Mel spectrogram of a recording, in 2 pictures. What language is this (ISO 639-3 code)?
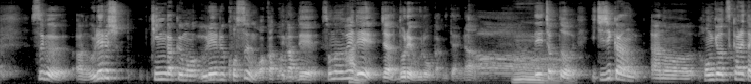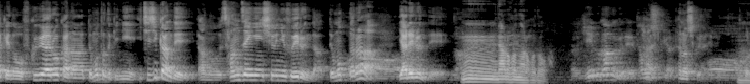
jpn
